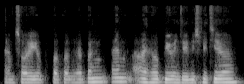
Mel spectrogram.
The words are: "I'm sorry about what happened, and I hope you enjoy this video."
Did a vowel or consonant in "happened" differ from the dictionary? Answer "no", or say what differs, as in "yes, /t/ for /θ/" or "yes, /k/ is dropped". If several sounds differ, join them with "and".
yes, /d/ is dropped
